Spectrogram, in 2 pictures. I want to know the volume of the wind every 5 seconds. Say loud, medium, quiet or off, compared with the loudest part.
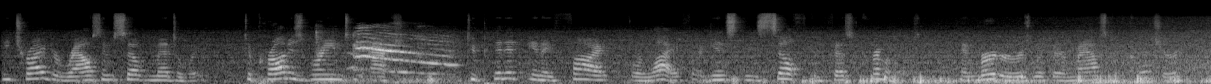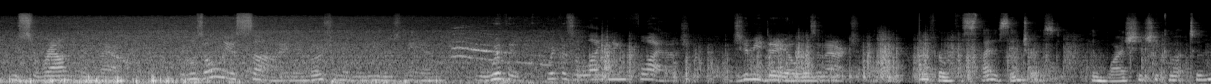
quiet, medium, loud, medium, medium.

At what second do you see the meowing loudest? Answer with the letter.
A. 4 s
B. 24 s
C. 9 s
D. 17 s
A.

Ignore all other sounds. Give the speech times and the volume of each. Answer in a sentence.
The speech can be heard from 0.0 to 24.1 s, at a steady volume.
